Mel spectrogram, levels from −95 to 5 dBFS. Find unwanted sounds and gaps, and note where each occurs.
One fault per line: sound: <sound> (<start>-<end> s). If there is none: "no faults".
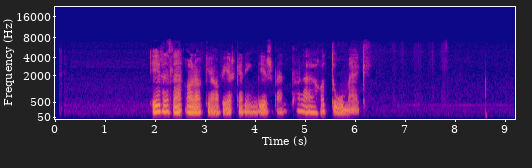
no faults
